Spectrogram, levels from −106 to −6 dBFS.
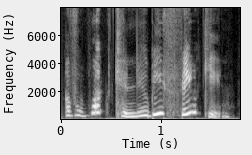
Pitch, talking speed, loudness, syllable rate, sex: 325 Hz, 200 wpm, -16 LUFS, 4.6 syllables/s, female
